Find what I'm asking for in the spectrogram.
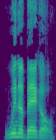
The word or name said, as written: winnebago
